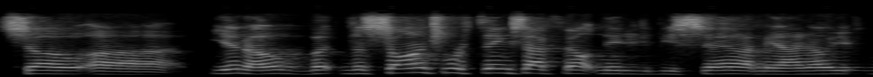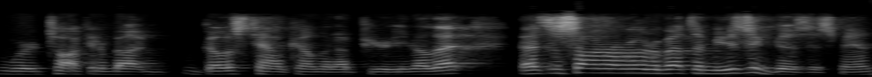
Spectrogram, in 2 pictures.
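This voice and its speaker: A man talks at a very fast pace. His pitch is fairly high, and the background is quiet. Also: ordinary pitch variation. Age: 60s. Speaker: drummer and songwriter. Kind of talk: interview. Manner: halting, many repeated starts.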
